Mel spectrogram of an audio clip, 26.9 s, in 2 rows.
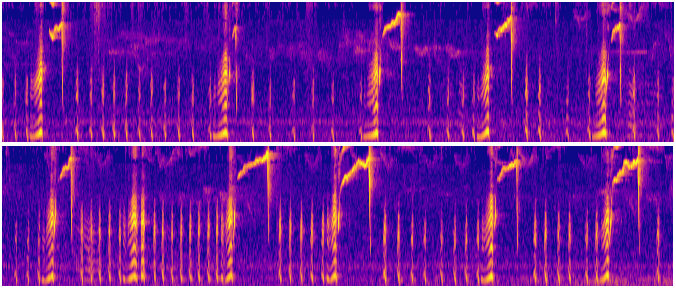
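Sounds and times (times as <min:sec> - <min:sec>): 
silver pheasant clucking: 0:00.0 - 0:26.8
bird whistling: 0:00.9 - 0:03.7, 0:07.6 - 0:08.6, 0:09.2 - 0:10.3, 0:12.1 - 0:13.2, 0:14.5 - 0:15.0, 0:18.1 - 0:19.3, 0:20.1 - 0:21.7, 0:23.2 - 0:23.9, 0:25.1 - 0:26.4.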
